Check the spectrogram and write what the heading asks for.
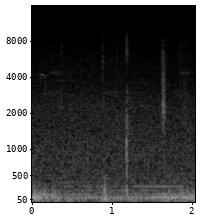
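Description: A few sharp knocks of a tennis ball in play, the clearest about a second in, over a steady low rumble.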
